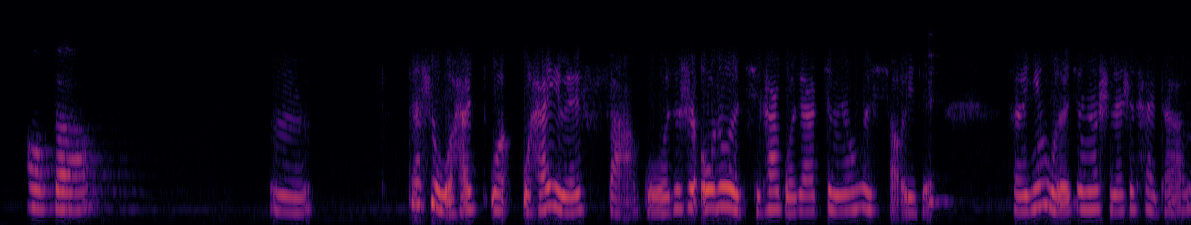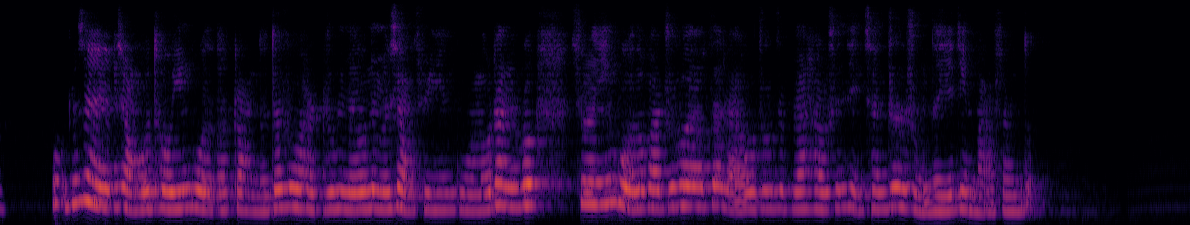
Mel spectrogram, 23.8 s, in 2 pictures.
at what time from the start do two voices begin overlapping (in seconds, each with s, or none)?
none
